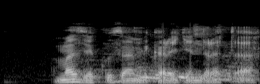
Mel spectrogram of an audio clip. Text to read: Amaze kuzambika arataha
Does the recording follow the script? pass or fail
fail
